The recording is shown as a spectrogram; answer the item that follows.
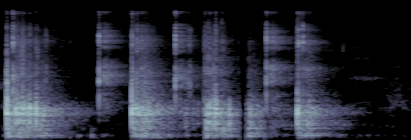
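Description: Steel pressure-cooker separator pan full of cake batter tapped down on a kitchen counter, about six sharp taps each with a brief metallic ring. The tapping knocks trapped air bubbles out of the batter before baking.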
